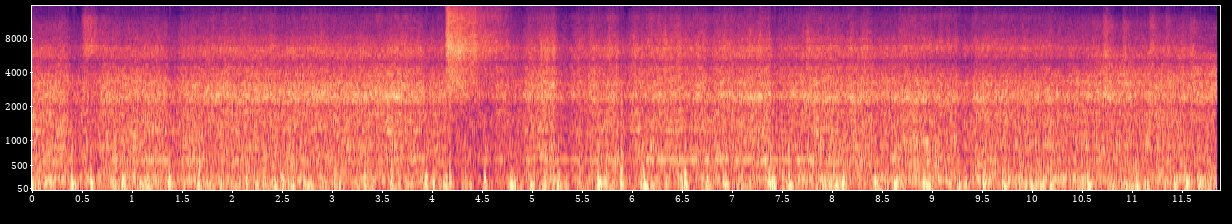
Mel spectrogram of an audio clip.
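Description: Passenger train running at speed, heard from inside a carriage at the window: a steady loud rumble of wheels on the rails, with a brief hiss about four seconds in.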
